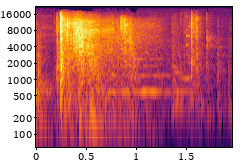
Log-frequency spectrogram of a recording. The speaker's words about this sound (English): Lock the door into this room. Hopefully the ship won't be able to get in.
